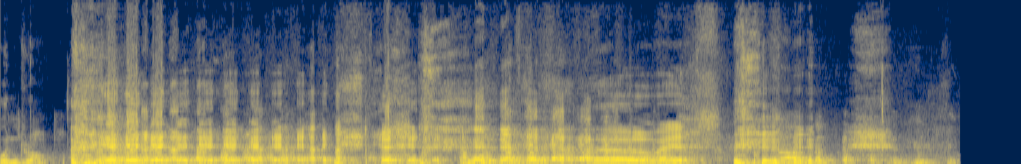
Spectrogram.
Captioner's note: laughing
